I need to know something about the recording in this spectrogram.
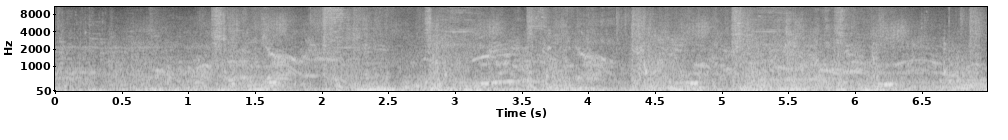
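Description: Blades clash and slash in a fight.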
